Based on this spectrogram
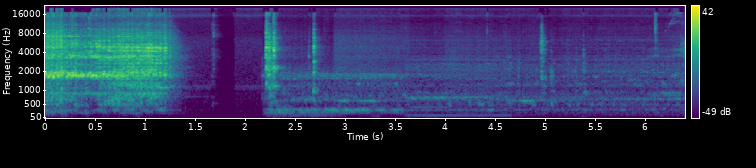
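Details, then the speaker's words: Delonghi Caffe Corso coffee machine at power-on: harsh loud grinding about a second, then faint clicks and whirs; owner suspects brew-unit gearbox, dry or non-priming pump, or clogged system needing descaling. "Шум с редуктора заварочного блока. И по звуку как будто помпа сухая, либо не прокачивает, просто трещит."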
